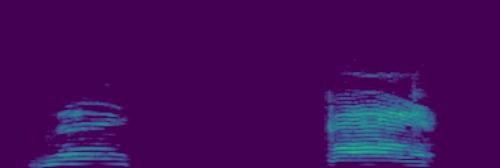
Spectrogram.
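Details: Domestic kitten giving two separate meows about two seconds apart, the first a smooth arching cry, the second longer, brighter and more strained; otherwise silent.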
